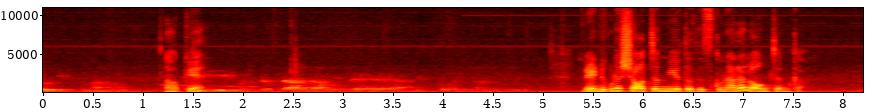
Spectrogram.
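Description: A young woman reads out the news calmly through a microphone.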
